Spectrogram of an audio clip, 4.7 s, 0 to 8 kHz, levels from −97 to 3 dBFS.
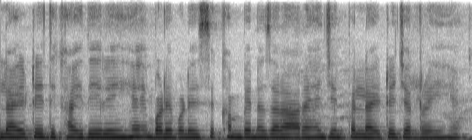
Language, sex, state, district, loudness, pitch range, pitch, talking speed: Hindi, female, Bihar, Patna, -13 LUFS, 195-200 Hz, 195 Hz, 230 wpm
